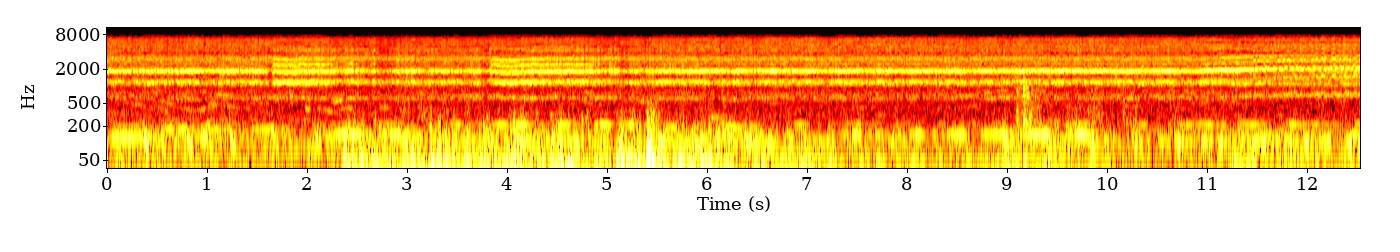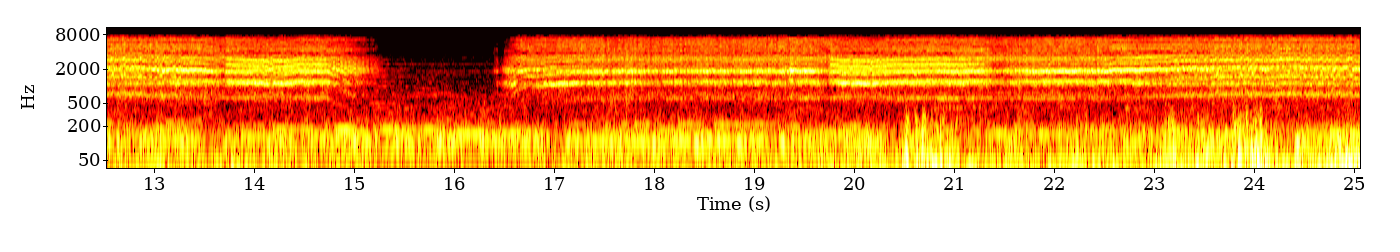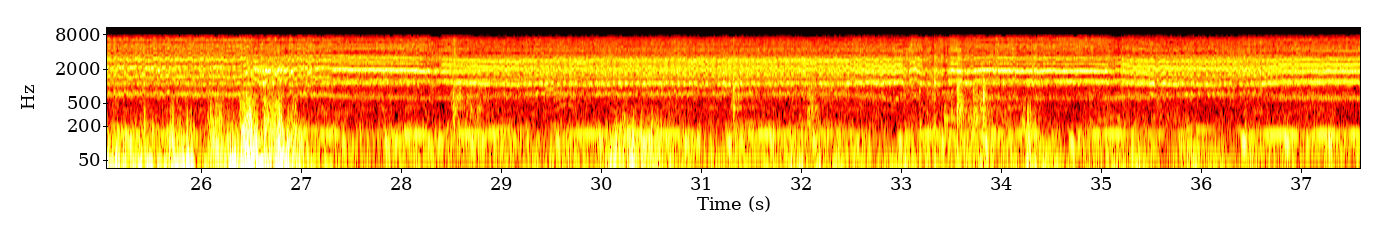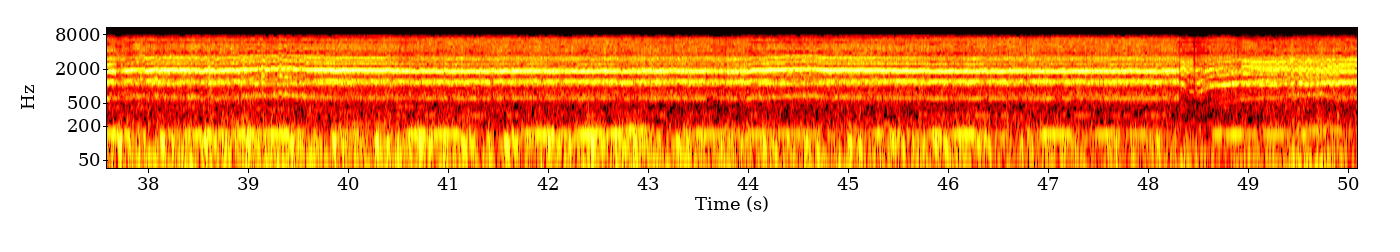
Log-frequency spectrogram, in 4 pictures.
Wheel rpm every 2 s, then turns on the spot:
160, 160, 160, 160, 160, 160, 160, 90, 90, 160, 160, 160, 160, 160, 160, 160, 160, 160, 160, 160, 160, 160, 160, 160, 150.
none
